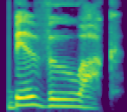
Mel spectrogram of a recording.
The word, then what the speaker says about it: bivouac: Biv, oo, ak, bivouac. Stress biv and keep oo short. W is silent. Biv, oo, ak, bivouac.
